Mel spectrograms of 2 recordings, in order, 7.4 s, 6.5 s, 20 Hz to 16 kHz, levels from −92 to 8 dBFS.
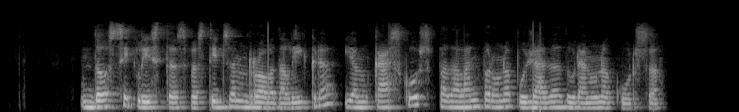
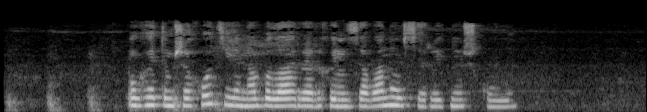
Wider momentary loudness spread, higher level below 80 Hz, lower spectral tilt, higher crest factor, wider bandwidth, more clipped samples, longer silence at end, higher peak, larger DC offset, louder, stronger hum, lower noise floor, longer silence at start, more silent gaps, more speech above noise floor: second, 7 LU vs 13 LU; about the same, -64 dBFS vs -60 dBFS; first, -7.5 dB/octave vs -5 dB/octave; about the same, 18 dB vs 18 dB; second, 7.2 kHz vs 8 kHz; neither; second, 0.8 s vs 1.3 s; second, -8 dBFS vs -2 dBFS; neither; second, -26 LUFS vs -18 LUFS; neither; about the same, -57 dBFS vs -59 dBFS; first, 0.8 s vs 0.05 s; neither; second, 32 dB vs 41 dB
